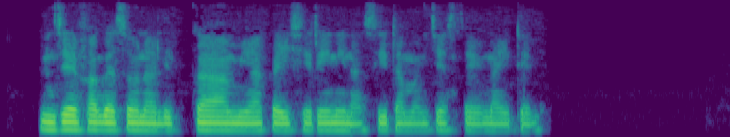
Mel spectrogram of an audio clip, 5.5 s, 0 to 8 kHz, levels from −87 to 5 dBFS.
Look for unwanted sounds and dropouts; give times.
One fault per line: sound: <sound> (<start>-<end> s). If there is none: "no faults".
no faults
